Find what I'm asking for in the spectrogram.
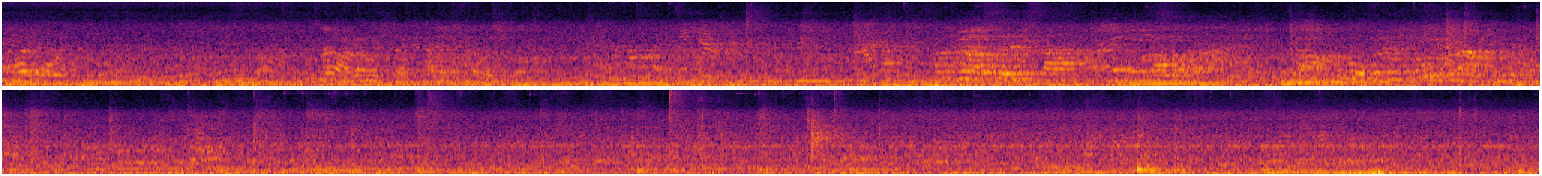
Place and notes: New Taipei City, Taiwan - in the station underground hall
Start walking from the square, To the station underground hall, Go to the MRT station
